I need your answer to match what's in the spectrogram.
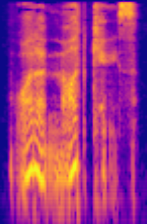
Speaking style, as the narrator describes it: Jordan mumbled, loud enough for only Alex to hear

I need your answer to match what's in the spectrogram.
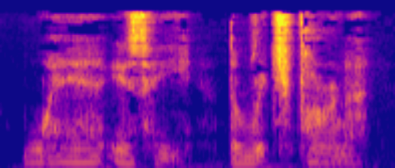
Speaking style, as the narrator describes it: hissed the wizard

